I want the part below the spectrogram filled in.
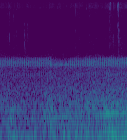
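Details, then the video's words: European nightjar churring at night in Sherwood Forest: a continuous, rapid, even mechanical trill running unbroken through the clip, over background hiss and faint low rumble. "And it's a call that really sounds most unbirdlike to be honest,"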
